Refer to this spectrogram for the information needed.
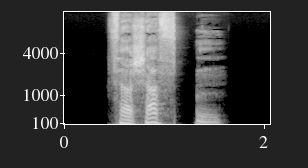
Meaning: inflection of verschaffen: 1. first/third-person plural preterite 2. first/third-person plural subjunctive II
- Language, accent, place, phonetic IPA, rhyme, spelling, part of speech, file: German, Germany, Berlin, [fɛɐ̯ˈʃaftn̩], -aftn̩, verschafften, adjective / verb, De-verschafften.ogg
